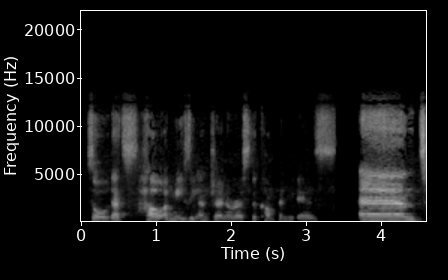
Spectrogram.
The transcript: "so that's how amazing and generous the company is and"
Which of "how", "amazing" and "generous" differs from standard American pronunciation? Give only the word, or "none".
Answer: none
